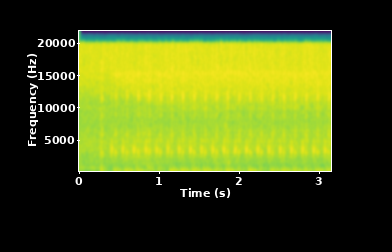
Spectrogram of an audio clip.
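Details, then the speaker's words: Daikin heat pump starting from cold at night, with the compressor starting before the circulation pump. Low, even knocking about 86 a minute rides over a steady compressor hum. Cause unclear; the pump possibly hasn't started because discharge temperature is low. "yesterday I heard some knocking sounds coming from this and this was a situation where the heat pump was starting from cold very odd situation the compressor started before the pump"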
